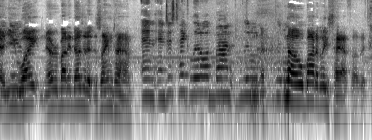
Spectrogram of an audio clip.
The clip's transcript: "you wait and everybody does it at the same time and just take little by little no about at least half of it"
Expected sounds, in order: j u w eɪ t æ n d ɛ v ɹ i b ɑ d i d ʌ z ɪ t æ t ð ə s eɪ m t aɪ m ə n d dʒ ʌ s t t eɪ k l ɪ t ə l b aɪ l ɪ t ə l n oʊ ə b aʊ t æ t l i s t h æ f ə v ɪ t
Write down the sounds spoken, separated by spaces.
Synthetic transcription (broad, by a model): j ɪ w eɪ t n ɛ v ɹ i b ɑ d i d ʌ z ɪ t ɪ t ð ə s eɪ m t aɪ m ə n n dʒ ʌ s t t eɪ k l ɪ t l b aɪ l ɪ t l n oʊ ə b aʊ t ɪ t l i s t h æ f ə v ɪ t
